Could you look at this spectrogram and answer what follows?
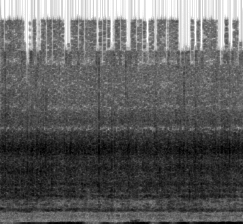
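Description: Spice masala for egg curry sizzling steadily in a pan, a soft, even frying hiss with faint low clatter beneath, no voices.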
